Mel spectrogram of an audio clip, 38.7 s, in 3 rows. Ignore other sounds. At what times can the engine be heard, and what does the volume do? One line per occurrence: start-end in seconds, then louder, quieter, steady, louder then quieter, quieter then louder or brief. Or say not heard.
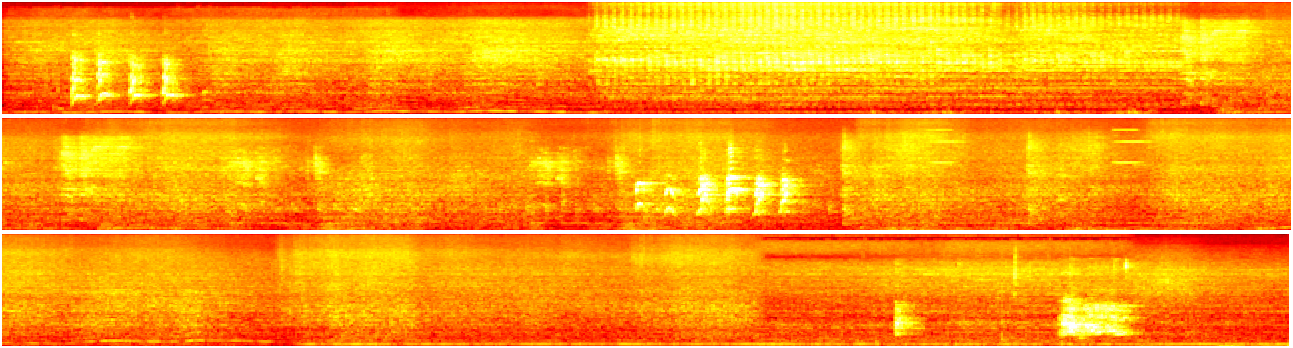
0.0-38.6 quieter.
